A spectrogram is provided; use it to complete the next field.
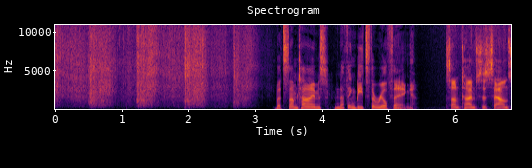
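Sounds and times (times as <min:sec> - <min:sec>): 
footsteps in a sand pit mimicking snow: 0:00.0 - 0:03.3
speech: 0:03.3 - 0:06.8.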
